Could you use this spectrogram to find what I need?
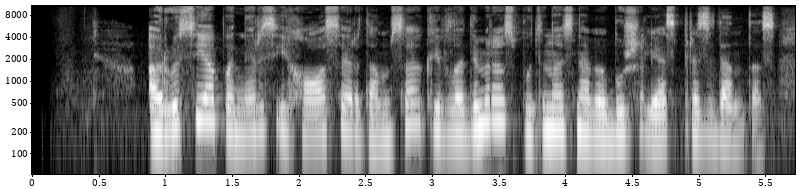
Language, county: Lithuanian, Kaunas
